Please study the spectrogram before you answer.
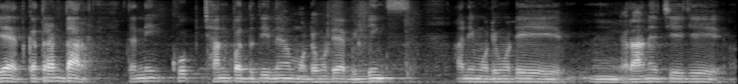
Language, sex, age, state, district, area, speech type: Marathi, male, 30-45, Maharashtra, Akola, urban, spontaneous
